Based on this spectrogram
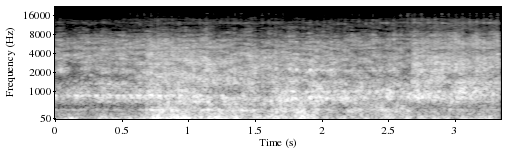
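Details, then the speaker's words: Kia Sedona inspected at auction, engine bay clean: steady, even idle with soft low hum, no ticks, knocks or squeals; engine sounds healthy. "todo se ve bastante motor bien limpio, extremadamente amente limpio, cero ruidos extraños,"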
